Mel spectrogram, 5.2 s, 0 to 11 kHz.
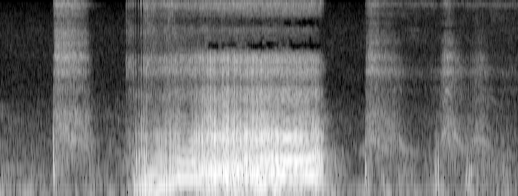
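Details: A 6-year-old pug snoring: a long, loud rattling snore with shorter snorting breaths around it; snoring in a flat-faced dog.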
